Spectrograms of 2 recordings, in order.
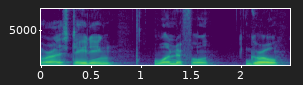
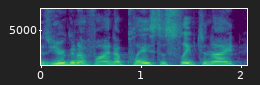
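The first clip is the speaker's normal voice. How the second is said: much higher, louder, yelled threats; retold furious yelling; 13 semitones higher, 4 dB louder than usual. Angry host yells threats after the departing guest, furious. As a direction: shout down the stairs like an enraged host. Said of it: "And he yells after me".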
